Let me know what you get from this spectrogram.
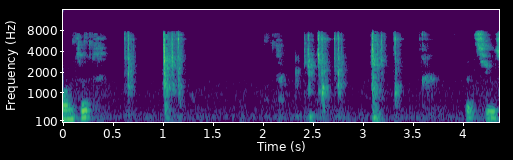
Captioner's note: keyboard clicks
